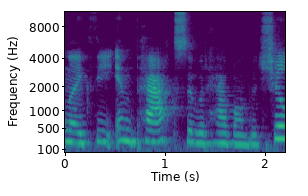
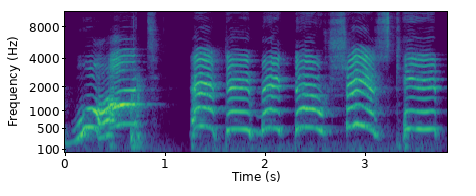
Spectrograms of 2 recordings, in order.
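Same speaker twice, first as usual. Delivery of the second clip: much higher, louder, slow, robotic; 14 semitones higher, 11 dB louder, much slower than usual. Retold or imitated. Robot scolding the kid, high, loud and slow. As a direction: play a dumb robot answering.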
